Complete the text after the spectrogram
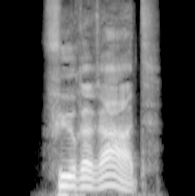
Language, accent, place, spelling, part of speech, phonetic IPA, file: German, Germany, Berlin, führe Rad, verb, [ˌfyːʁə ˈʁaːt], De-führe Rad.ogg
- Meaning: first/third-person singular subjunctive II of Rad fahren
